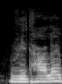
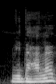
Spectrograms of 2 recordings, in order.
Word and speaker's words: विद्यालय: जो है विद्यालय, इस शब्द को कई लोग विद्यालय पढ़ते हैं।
